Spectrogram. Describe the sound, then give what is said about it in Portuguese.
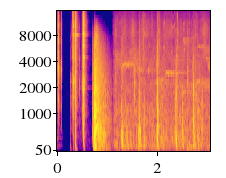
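A sharp starting-pistol crack rings out with a short echoing tail, preceded by a few quick clicks, then a steady patter of running footsteps follows as athletes start a race on an athletics track. “Na corrida do atletismo, os competidores têm que ficar alinhados na pista, em ponto de corrida com as duas mãos apoiadas no chão, e só pode começar a correr quando ouvirem o som do disparo.”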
